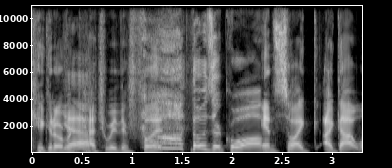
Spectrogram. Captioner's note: gasps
